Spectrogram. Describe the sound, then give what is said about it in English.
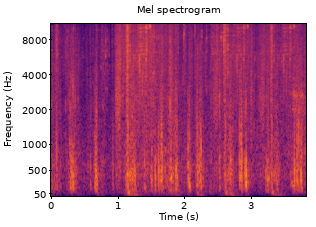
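Horses ridden slowly down a trail from the top of a mesa, their hooves clip-clopping in a steady, overlapping rhythm of many beats at a deliberate, unhurried pace. “he glanced up to see Skinner and the others riding slowly down the trail that led from the top of the mesa.”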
